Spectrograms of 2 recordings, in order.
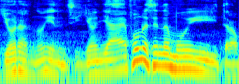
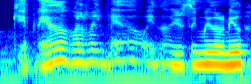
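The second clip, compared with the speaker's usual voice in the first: much higher, half-asleep panic; confused and startled, pitched up; groggy alarm; 10 semitones higher than usual. Retold or imitated. Just woken son asking mom what happened, alarmed. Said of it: "Y yo así como de".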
